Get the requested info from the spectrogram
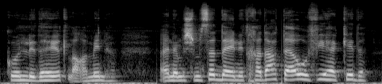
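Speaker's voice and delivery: ordinary delivery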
